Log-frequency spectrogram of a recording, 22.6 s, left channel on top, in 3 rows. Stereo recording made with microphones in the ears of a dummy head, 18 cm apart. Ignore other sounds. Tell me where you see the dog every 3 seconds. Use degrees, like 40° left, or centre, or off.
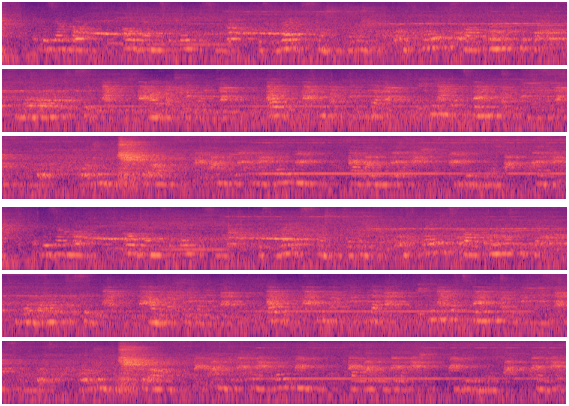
50° left, 50° left, 50° left, 30° left, 10° right, 20° right, 20° right, 20° right.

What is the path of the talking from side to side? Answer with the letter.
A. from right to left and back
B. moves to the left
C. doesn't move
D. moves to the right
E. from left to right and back
D.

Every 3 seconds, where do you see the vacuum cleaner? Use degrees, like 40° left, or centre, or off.
10° right, 30° right, centre, 30° left, 30° left, 30° left, 30° left, 30° left.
